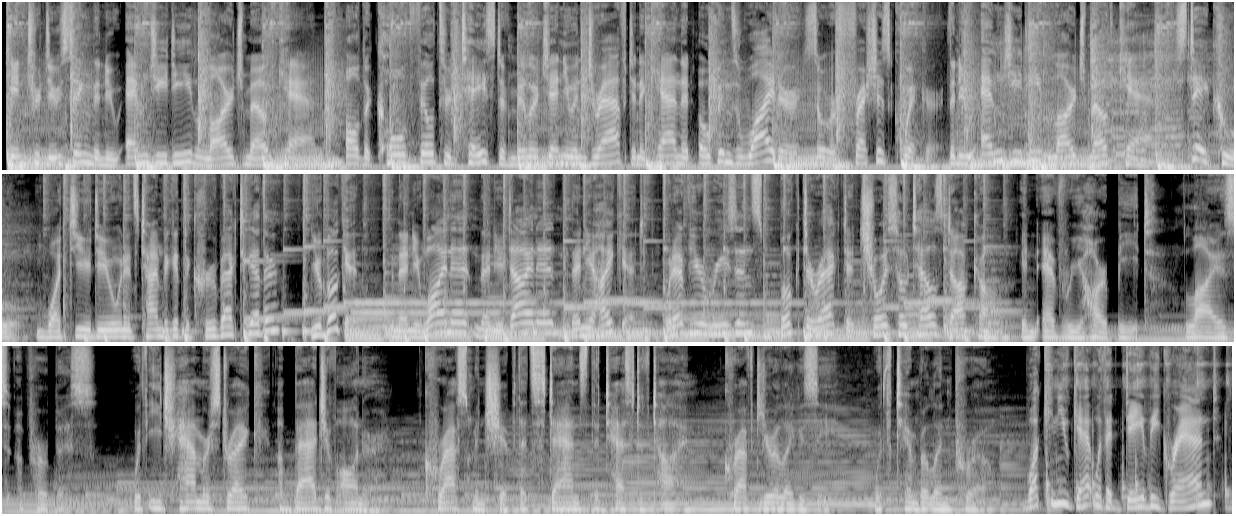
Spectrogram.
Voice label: Commercial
